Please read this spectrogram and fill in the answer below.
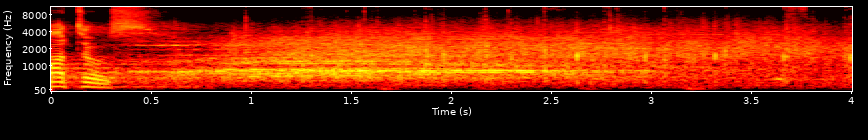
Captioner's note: applause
